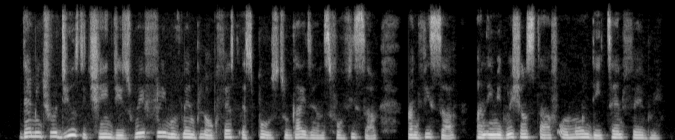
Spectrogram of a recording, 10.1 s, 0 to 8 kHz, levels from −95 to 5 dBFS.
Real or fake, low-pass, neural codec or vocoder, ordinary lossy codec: real; 7.2 kHz; none; Opus, 64 kbps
